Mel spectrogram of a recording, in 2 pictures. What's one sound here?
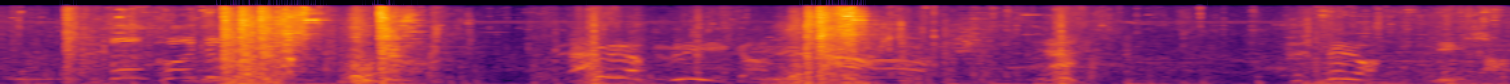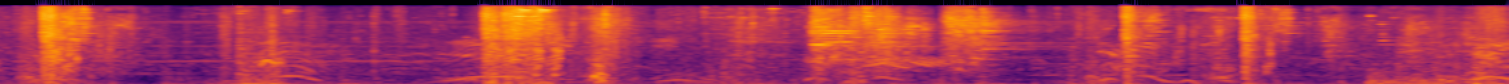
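Swords clash and clang in a fierce melee.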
